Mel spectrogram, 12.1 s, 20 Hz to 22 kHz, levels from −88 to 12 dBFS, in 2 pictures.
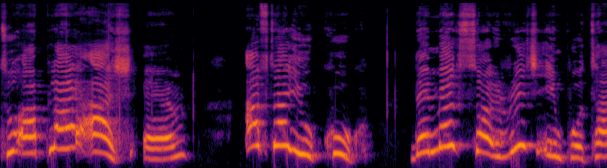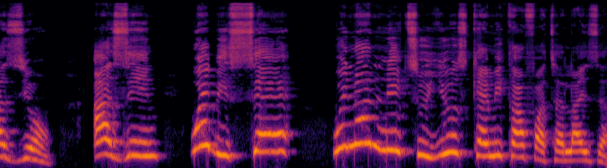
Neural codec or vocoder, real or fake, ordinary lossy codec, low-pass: vocoder, 48 kHz, 128 mel bands, Vocos; fake; none; none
